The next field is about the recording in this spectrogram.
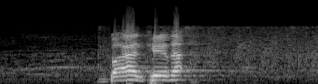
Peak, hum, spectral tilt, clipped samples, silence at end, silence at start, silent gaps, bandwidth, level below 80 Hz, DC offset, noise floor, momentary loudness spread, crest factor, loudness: -4 dBFS; none; -4 dB/octave; under 0.1%; 0 s; 1 s; none; 15 kHz; -50 dBFS; under 0.1%; -45 dBFS; 24 LU; 16 dB; -16 LUFS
